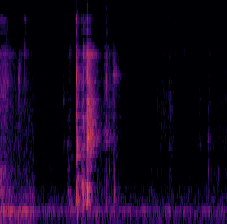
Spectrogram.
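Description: Near silence: room tone, with one faint, brief sound a little under a second in.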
